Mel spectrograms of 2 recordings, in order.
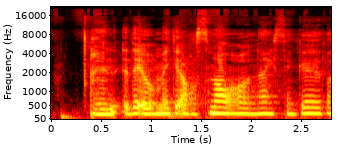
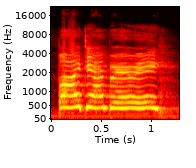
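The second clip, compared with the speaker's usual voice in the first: much higher sing-song bye; high dog farewell; 10 semitones higher than usual. Real, not acted. Owner waving off her dog, high sing-song.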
